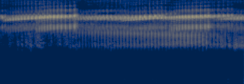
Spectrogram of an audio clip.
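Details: Spring chorus of frogs in Nebraska's Sandhills at dusk by ponds: continuous rapid pulsed trilling, one long high trill carrying through while shorter buzzy bursts overlap it.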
